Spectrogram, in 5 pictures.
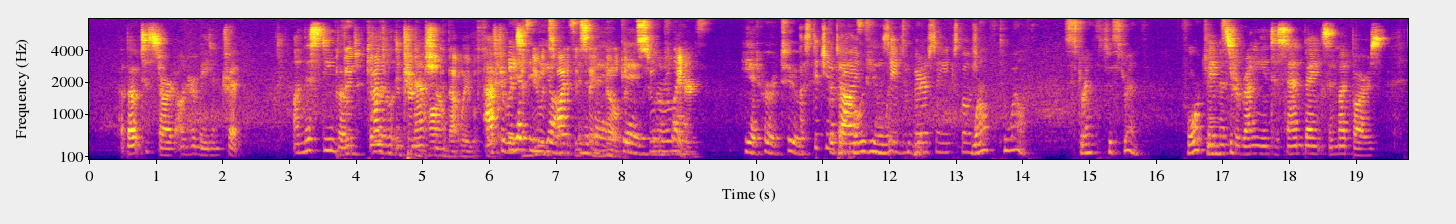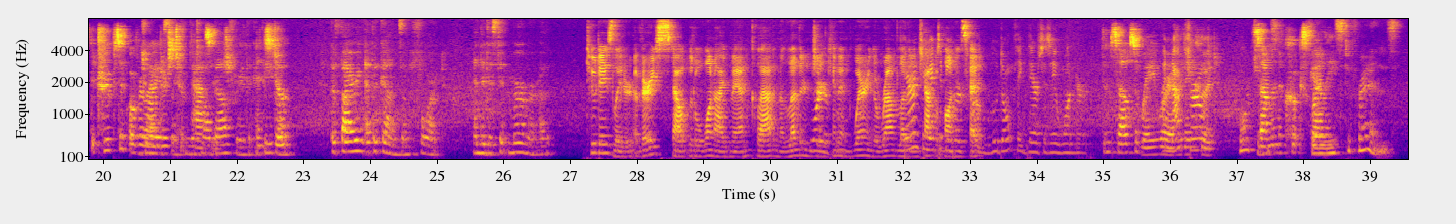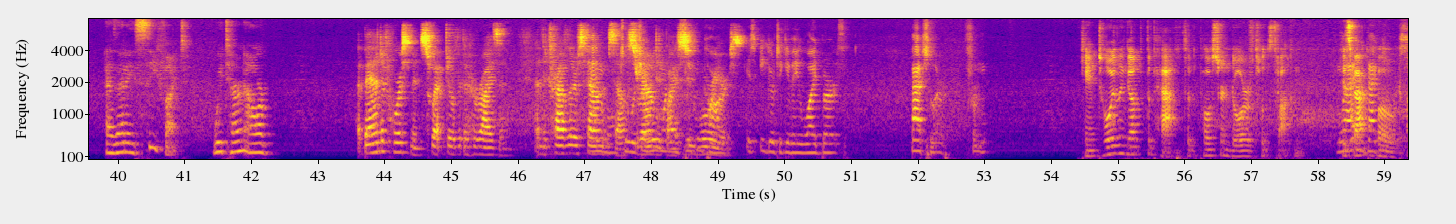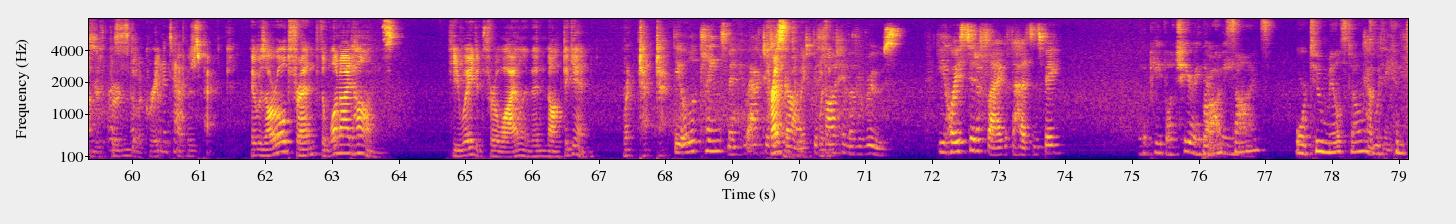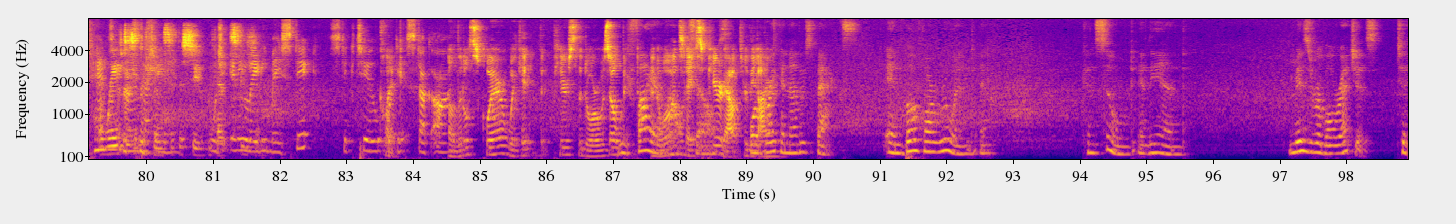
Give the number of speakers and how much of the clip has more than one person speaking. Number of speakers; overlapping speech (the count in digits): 5, about 33%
